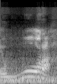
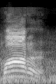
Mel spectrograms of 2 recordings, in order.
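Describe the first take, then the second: First: It is said with the local non-American accent. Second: It is said with an American accent.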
